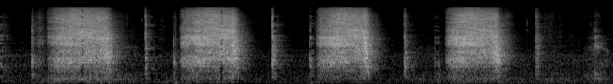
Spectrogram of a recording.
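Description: A thin wooden door piece swept edge-first across sheet sandpaper laid flat: four even, scratchy sanding strokes, each about two-thirds of a second long and about a second and a quarter apart. Each stroke rounds over the door's long edge.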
